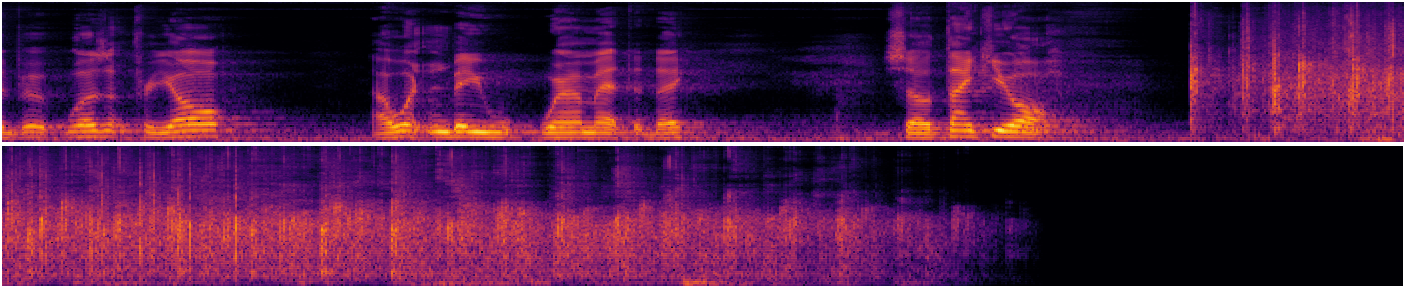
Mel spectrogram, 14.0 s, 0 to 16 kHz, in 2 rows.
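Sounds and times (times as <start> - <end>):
audience applauding: 6.0 - 12.2.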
